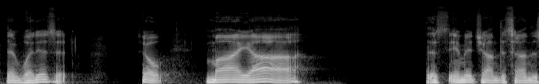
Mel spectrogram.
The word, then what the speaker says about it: Maya: It's based upon this diagram, or artist rendering, is a painting of Maya. Maya is a Sanskrit word with two syllables, ma and ya.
